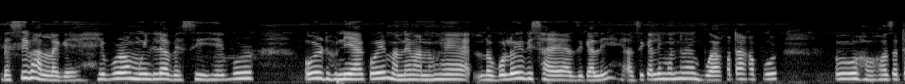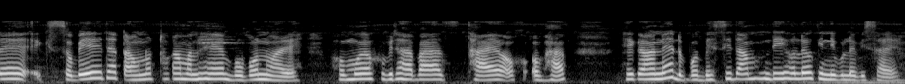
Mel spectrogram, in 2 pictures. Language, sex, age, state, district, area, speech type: Assamese, female, 30-45, Assam, Sivasagar, rural, spontaneous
